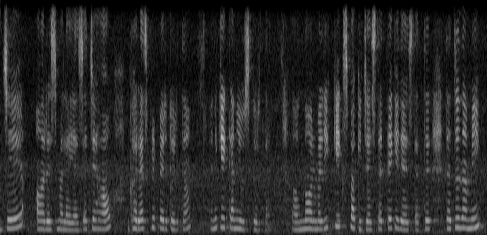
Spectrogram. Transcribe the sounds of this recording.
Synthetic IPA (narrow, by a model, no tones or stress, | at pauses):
d͡ʑe | ɾəsməlajasat̪̚d͡ʑɛɦãw | ɡʱəɾat͡spɾipeɾkəɾt̪aː | nikekanjuːskəɾt̪a | nɔɾməlikeksbakit͡ɕeəst̪at̪ːɛkit̪eəst̪at̪ːəɾt̪at̪ũːnami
